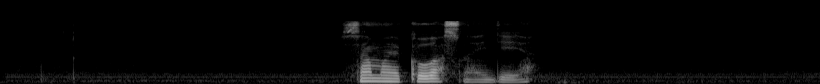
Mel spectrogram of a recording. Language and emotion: Russian, neutral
